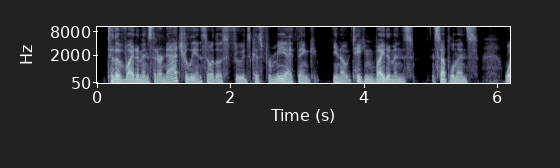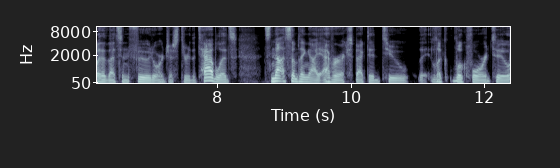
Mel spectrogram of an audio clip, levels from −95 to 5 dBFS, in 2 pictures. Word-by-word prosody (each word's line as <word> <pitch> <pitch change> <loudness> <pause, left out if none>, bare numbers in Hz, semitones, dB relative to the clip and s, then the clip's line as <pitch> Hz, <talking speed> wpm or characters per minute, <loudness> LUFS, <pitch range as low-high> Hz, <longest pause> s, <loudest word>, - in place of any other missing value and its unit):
to 150 - +2
the 130 -4 +5
vitamins 120 -1 +2
that 125 -3 -5
are 115 - -1
naturally 125 -3 -1
in 110 - -6
some 120 -2 -4
of - - -3
those 110 +1 -5
foods, 115 -3 -5
'cause 115 - -6
for 115 - -9
me, 145 +4 +2
I 120 - 0
think, 115 -2 -7 0.2
you 120 - -2
know, 105 -2 -4
taking 120 0 -2
vitamins 120 -4 +1 0.3
and - - -7
supplements, 110 -2 -1 0.4
whether 115 -1 +3
that's 110 0 -1
in 110 - -3
food 120 -3 +2
or 110 0 -2
just 110 0 -5
through 110 -1 -5
the 105 - -11
tablets, 125 - +5 0.4
it's - - +1
not 155 -1 +6
something 140 -6 +4
I 110 0 0
ever 115 -2 +1
expected 110 0 -4
to, 110 -3 -2 0.2
eh, - - -6
l - - -9
look - - -2
look 115 -2 +2
forward 110 -2 -1
to 115 -1 +1
115 Hz, 215 wpm, -23 LUFS, 110-125 Hz, 0.4 s, not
